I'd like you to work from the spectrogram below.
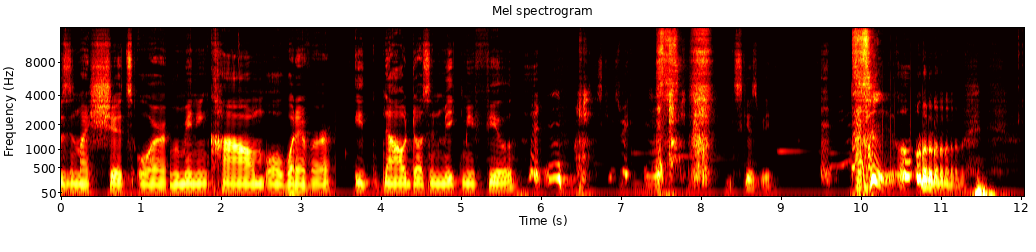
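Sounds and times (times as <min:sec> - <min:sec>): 
speech: 0:00.0 - 0:11.8
person sneezing: 0:07.4 - 0:08.2, 0:09.8 - 0:10.4.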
